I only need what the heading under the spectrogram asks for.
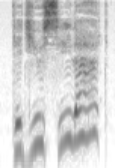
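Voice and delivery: strange, very high voice. Narrator reading a character asking the others whether they saw that, high strange voice. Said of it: "asked in a high, strange voice".

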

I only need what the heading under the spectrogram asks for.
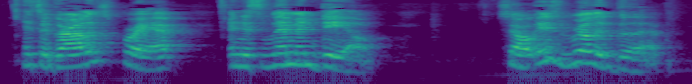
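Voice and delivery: words muffled by food, mouth full. Describing a garlic spread while eating it, talking with mouth full. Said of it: "I'm going to talk with my mouth full".

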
